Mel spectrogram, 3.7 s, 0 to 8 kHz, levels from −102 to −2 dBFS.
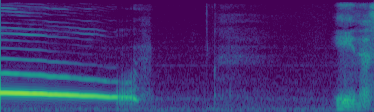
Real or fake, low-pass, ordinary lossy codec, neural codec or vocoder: real; 7.2 kHz; none; none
